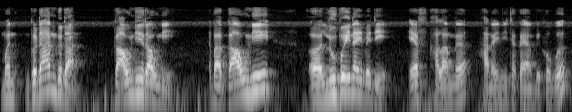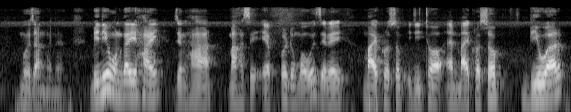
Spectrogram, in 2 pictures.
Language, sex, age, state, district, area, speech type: Bodo, male, 30-45, Assam, Chirang, rural, spontaneous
